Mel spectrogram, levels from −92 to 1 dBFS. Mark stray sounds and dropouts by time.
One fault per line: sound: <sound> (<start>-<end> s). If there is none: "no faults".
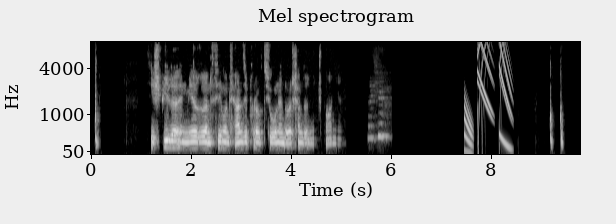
sound: sneeze (5.5-6.0 s)
sound: chirp (7.5-8.5 s)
